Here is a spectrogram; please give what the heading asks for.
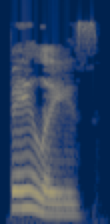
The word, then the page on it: baileys: British English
